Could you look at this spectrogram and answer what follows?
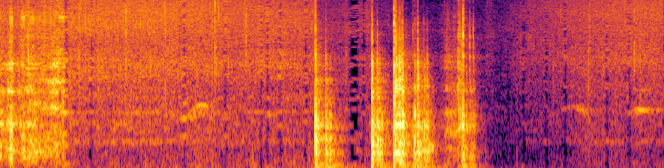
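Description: Onions, with a bit of skin still in, brown slowly in a pan for a homemade pizza topping. A soft, steady sizzle runs throughout, broken midway by a few sharp clattering stirs before it settles to a quieter hiss.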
